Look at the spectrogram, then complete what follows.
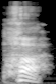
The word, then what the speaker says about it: pa: Okay, so this is the Dogon word pa. Po, pa, po, po. It's a letter, it's a P sound with a vowel sound at the end of it, which is pa.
